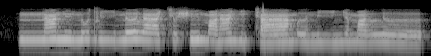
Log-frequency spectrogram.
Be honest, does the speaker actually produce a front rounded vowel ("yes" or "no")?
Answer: no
